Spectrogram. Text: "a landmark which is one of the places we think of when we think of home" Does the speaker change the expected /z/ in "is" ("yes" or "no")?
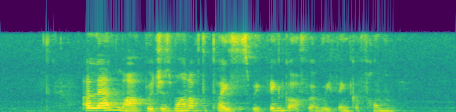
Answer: no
